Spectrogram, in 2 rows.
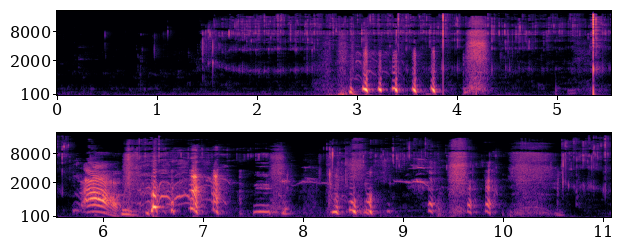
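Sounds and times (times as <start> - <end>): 
popping candy crackling in a mouth: 0.9 - 11.0
laughter: 2.8 - 3.8, 6.0 - 10.1
hissing breath: 3.9 - 4.8, 7.5 - 11.0
speech: 5.8 - 8.8.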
